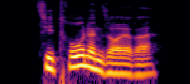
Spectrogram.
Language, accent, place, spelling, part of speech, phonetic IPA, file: German, Germany, Berlin, Citronensäure, noun, [t͡siˈtʁoːnənˌzɔɪ̯ʁə], De-Citronensäure.ogg
- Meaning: citric acid; alternative form of Zitronensäure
